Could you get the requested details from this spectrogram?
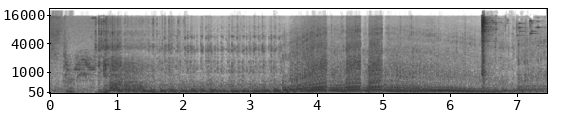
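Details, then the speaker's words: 2014 Honda Civic running really rough in limp mode with code P0302 cylinder 2 misfire: engine catches and revs with uneven stumbling pulse and lumpy idle; cylinder misfire. "uh so we're going to take a look at Miss uh misfire on the cylinder head what it means and how to diagnose it and hopefully fix"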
